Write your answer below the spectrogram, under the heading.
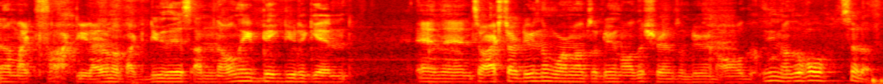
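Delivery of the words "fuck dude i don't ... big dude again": ordinary talk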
